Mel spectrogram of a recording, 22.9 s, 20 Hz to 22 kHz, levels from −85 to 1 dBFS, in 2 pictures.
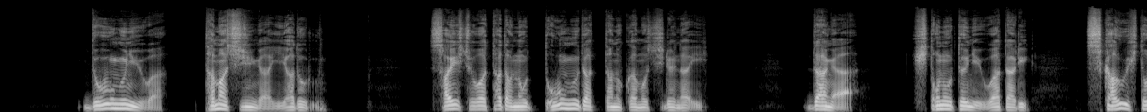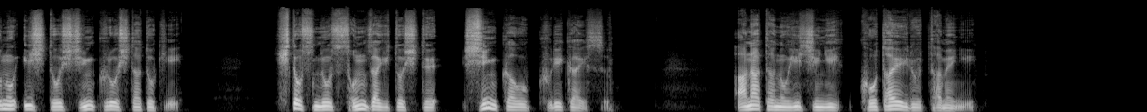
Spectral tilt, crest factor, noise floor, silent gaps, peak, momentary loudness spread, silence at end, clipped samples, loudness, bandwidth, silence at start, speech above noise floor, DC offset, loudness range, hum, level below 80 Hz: -4.5 dB/octave; 22 dB; under -90 dBFS; none; 0 dBFS; 12 LU; 1.75 s; under 0.1%; -21 LUFS; 16.5 kHz; 0.85 s; over 70 dB; under 0.1%; 4 LU; none; -58 dBFS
